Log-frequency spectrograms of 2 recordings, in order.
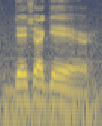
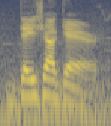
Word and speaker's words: Dejaegere: Teach the Tifos how to say this man's name. – We're talking, about the newest Charlotte FC midfielder, Brecht Desjaguerre. – Brecht Desjaguerre. – Yeah, D-E-J-A-E-G-E-R-E, Desjaguerre.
